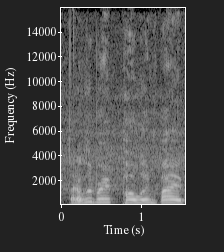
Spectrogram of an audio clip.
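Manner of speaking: high-pitched silly chat-reading voice; weird voice. Pretend. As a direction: read the message in a high, odd voice. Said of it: "say what you say in a, a weird voice".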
